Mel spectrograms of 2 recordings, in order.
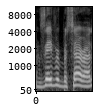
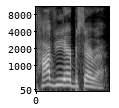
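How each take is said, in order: First: "Xavier" said as English ZAY-vee-er; "Xavier" with an English Z sound at the start; English name. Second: "Javier" said Spanish-style as hah-vee-AIR; "Javier" with a breathy H at the start, stress on the end; Spanish pronunciation. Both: Shown as a demonstration. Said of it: "You know how they pronounce this name".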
